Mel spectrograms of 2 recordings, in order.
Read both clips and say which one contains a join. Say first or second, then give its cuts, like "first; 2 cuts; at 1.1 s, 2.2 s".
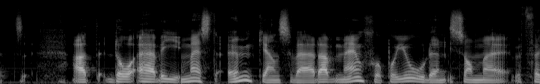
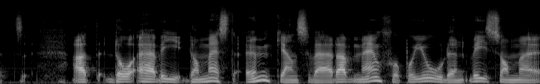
first; 2 cuts; at 1.8 s, 4.5 s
